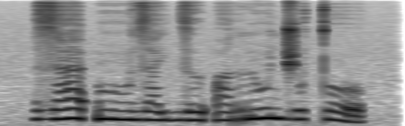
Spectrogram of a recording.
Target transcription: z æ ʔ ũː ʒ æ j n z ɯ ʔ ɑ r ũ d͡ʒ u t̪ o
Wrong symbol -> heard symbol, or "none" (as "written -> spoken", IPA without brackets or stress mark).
ʒ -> z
